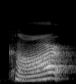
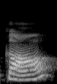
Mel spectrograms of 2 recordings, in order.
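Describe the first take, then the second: First: The final r sound is pronounced. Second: The final r sound is dropped. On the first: "in American accent, R's are rolled" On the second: "for British accent, ... they drop the R's in the end"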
